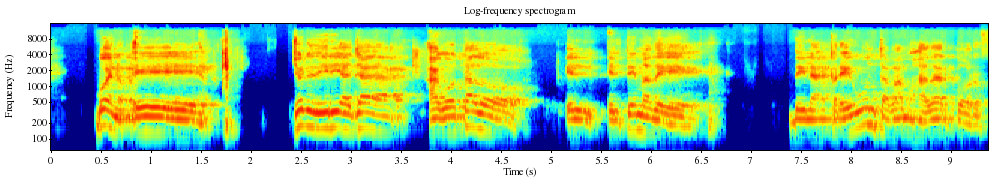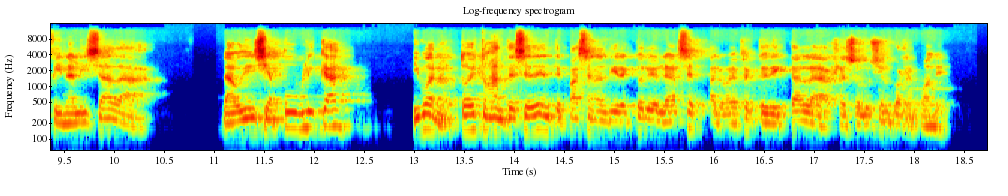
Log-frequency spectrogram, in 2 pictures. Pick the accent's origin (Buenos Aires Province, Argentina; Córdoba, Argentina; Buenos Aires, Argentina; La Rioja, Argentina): Córdoba, Argentina; Cruz del Eje; porque yo soy de Cruz del Eje, la 38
